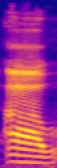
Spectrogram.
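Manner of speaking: "आव" as the sound of OU; teacher's model of "आव"; demonstrated pronunciation. Shown as a demonstration. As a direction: say "आव" with long आ gliding into व. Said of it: "उसका उच्चारण यहाँ पर आव हो जाता है".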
